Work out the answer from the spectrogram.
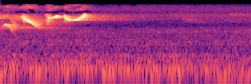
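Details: White tip finch male singing: one brief phrase of three or four high, sharp twittering notes sweeping up and down, then quiet with only a faint low hum in the background.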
